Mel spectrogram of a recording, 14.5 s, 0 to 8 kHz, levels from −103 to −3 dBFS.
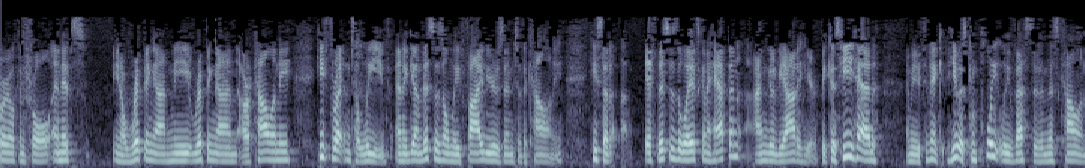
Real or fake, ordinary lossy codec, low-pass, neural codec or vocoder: fake; MP3, 24 kbps; 7.2 kHz; codec, 16 kHz, 16 kbps, FreqCodec, larger model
